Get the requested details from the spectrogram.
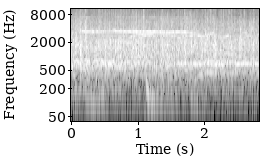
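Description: An audience claps steadily for a few seconds, a dense, continuous patter of many hands at moderate volume with a faint murmur of voices underneath.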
